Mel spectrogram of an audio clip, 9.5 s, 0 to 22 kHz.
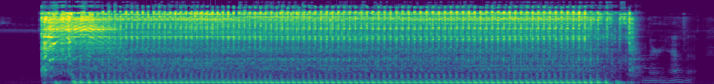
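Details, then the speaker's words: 2010 Honda Rancher 420 ATV after replacement with a Caltric starter: fast, even, slightly higher-pitched cranking at about three pulses a second for several seconds; starter spinning strongly. "it sounds like it's pretty pretty fast it's got a little bit higher pitched sound to it and it sounds like it rolls it over pretty fast"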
